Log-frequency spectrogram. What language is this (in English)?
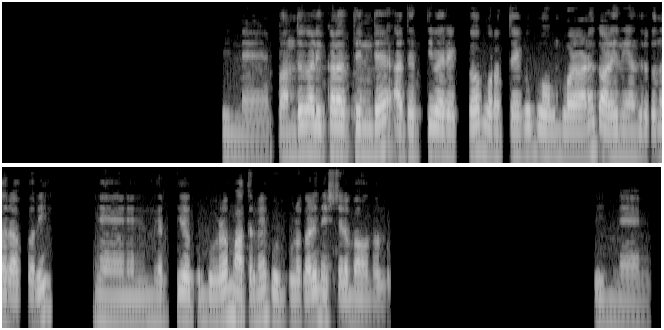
Malayalam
